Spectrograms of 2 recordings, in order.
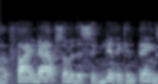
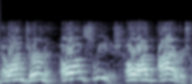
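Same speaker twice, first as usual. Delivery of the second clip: mock classmates; 7 semitones higher, 6 dB louder than usual.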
